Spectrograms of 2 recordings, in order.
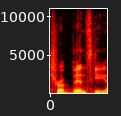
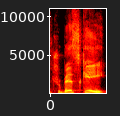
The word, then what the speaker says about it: Trubisky: How about that Trubinsky, huh? I don't believe there's an N in that name. Let me double check. Trubinsky? Nope. No. How do you pronounce it? Trubisky. Trubisky.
